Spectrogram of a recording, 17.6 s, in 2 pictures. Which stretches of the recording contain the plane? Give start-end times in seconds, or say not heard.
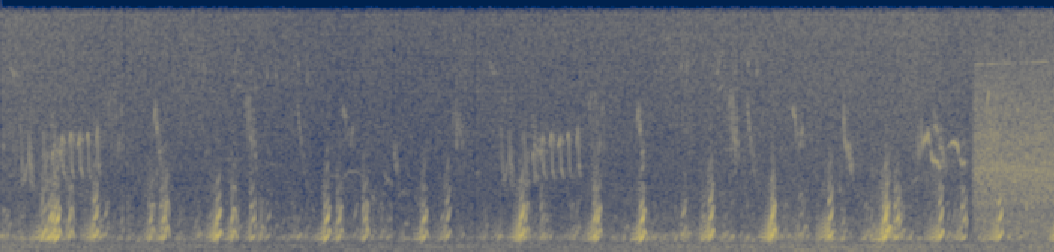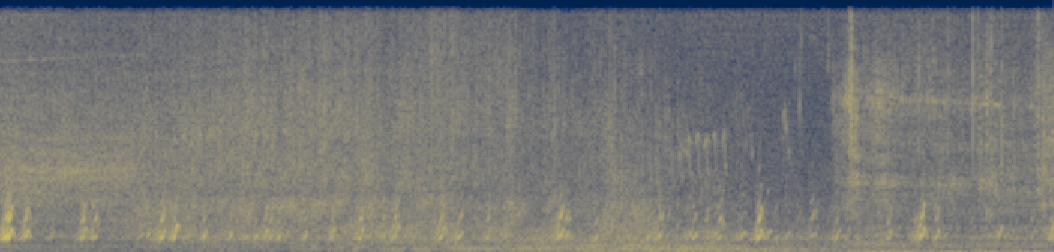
8.1-17.5.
